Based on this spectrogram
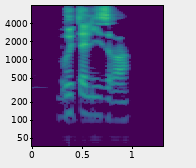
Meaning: third-person singular simple future of brutaliser
- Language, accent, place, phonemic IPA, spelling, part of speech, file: French, France, Lyon, /bʁy.ta.liz.ʁa/, brutalisera, verb, LL-Q150 (fra)-brutalisera.wav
